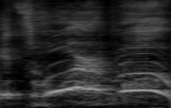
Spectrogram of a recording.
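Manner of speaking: horrified high, loud, slow outcry.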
